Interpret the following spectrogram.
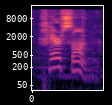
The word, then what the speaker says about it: Kherson: Like, this says Kherson, but some would say, especially in Ukrainian, it'd be Kherson. Kherson, not Kherson, but Kherson.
